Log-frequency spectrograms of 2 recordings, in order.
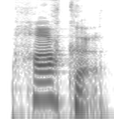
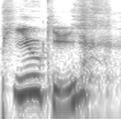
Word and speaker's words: Paka: I don't know why they cannot say Paka. It's not Pukey.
